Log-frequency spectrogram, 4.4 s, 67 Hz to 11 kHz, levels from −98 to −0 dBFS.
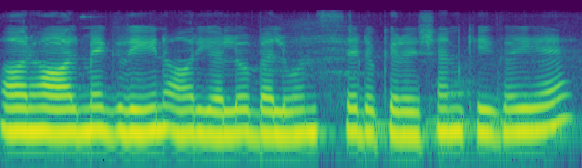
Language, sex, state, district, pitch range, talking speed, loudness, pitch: Hindi, female, Uttar Pradesh, Lucknow, 195-205 Hz, 165 wpm, -12 LUFS, 200 Hz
